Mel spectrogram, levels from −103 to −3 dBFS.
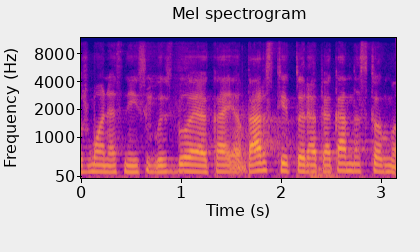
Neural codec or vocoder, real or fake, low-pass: none; real; 10.8 kHz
